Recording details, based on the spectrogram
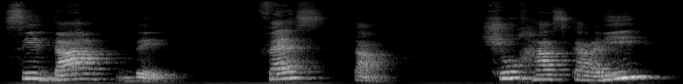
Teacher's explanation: cidade, festa e churrascaria, a penúltima sílaba é a mais forte. Então, ela é paroxítona.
